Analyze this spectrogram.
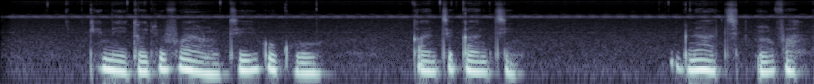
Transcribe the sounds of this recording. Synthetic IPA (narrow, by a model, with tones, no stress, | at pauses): kʰi˦nĩ˧i˨tɔ˧d͡ʒu˦fũ˦ɛ˦˨ɾ̃ũ˨tʰi˨˦ko˦˨ko˨o˨˧ | kã˧n̩˦ti˦kã˧n̩˦tʰi˨ | ɡna˦˨tn̩˦fa˦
